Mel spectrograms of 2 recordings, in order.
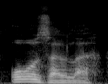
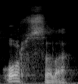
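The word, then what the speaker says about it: Órzola: Actually, the correct pronunciation is Orsola. Orsola. So there's two things to pick up on there. The first is that there's an accent on the O, which is why the emphasis is on that rather than the Zo. And the second is that the Spanish pronounce Zs as S's. So it's not Orzola, it's Orsola, Orsola.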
